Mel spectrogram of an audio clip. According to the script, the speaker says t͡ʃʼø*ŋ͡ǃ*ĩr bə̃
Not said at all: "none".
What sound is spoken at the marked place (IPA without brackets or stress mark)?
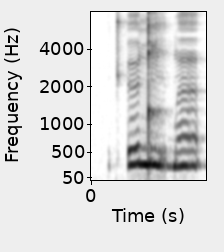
ŋ͡ǃ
